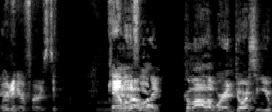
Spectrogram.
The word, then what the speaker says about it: Kamala: Kumay Nani Harris for I'll even say it the right way. Camala, right? Not Camela.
